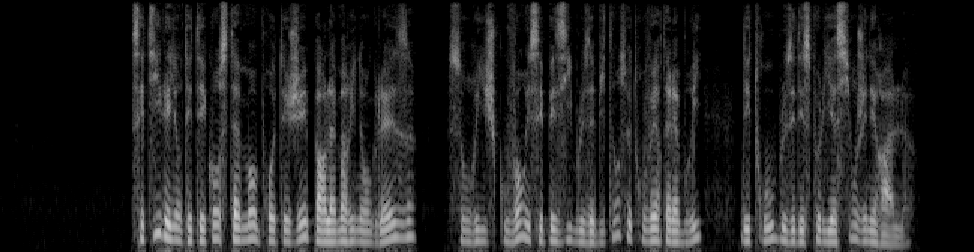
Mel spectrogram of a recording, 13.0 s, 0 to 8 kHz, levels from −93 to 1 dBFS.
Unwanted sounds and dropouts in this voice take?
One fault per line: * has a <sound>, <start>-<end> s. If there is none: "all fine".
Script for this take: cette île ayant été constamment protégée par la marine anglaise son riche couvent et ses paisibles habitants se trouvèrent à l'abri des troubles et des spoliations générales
all fine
